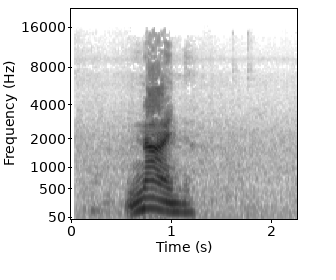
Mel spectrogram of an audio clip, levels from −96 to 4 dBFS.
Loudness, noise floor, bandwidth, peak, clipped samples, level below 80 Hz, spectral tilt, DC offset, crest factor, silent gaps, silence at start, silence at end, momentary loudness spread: -12 LUFS; -50 dBFS; 15.5 kHz; 0 dBFS; under 0.1%; -52 dBFS; -5.5 dB/octave; under 0.1%; 18 dB; none; 0.55 s; 1.05 s; 20 LU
